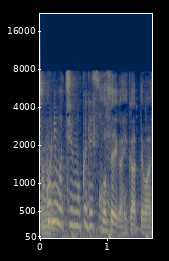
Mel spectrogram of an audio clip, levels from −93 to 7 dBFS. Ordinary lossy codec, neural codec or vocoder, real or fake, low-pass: none; none; real; none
